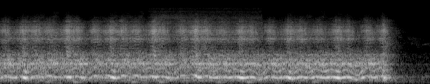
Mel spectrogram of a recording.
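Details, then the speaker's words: 1971 AMC Gremlin sitting since about 1984, on jump box with starting spray: steady, fairly quick cranking for seconds without catching; starter begins smoking, owner suspects weak spark; cause unknown. "Got the starter smoking. All right, let me let the starter cool off. Spark may just be weak."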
